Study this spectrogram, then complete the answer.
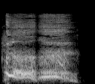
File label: damage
